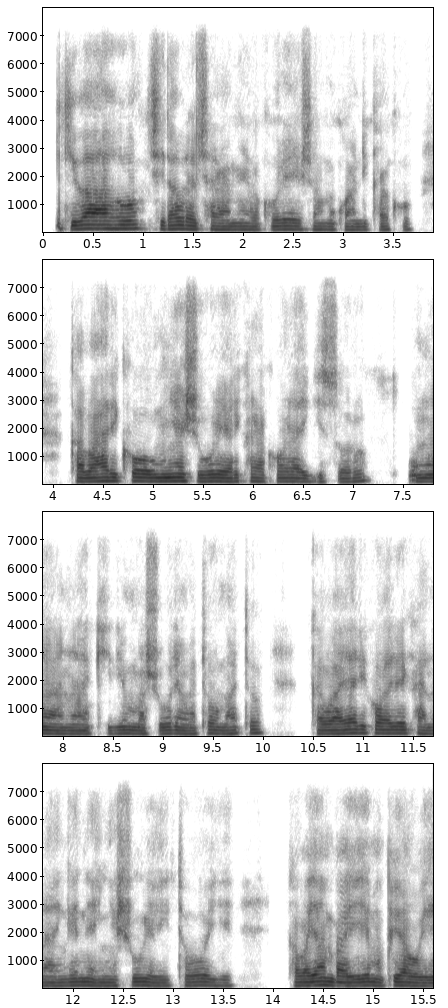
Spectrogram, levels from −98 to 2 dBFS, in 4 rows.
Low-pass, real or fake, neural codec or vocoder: 7.2 kHz; fake; codec, 16 kHz, 4 kbps, FreqCodec, smaller model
